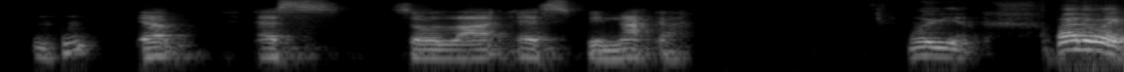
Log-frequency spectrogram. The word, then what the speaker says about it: espinaca: La espinaca, hard C or soft C? That'd be Yeah, so it's an a, hard. hard, ca. Mhm. Yep. So la espinaca.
